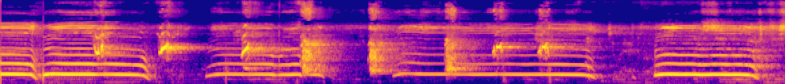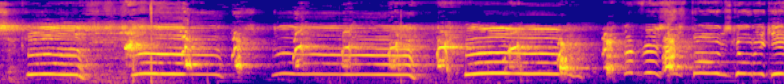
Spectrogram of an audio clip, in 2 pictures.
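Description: A vizsla gives a run of steady, tuneful howling cries, each held about a second.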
